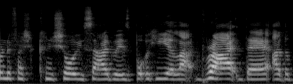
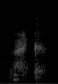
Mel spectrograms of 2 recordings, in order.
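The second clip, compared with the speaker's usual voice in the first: breathy labour sighs; 20 dB quieter than usual. Retold or imitated. Showing breathing through contraction.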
